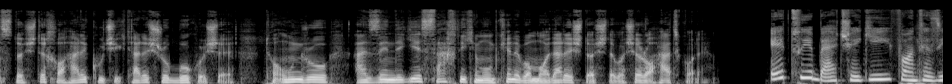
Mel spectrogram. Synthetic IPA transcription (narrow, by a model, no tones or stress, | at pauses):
sd̪ɒːʃt̪e̞xɒːɦæɾekʰuːt͡ʃʰicʰt̪ʰæɾe̞ʃrobo̞kʰo̞̰ʃe̞̰t̪ʰɒ̰ːʔuːnroæzːe̞nd̪e̞ɟiːjesæxt̪ʰiːcʰe̞mo̞mcʰe̞ne̞bɒːmɒːd̪æɾe̞ʃd̪ɒ̰ːʃt̪e̞bɒːʃe̞ɾɒːɦæt̪ʰkʰo̞̰nḛ | ʔet̪ʰːuːje̞bæt͡ʃʰːe̞ɟiːfɒnt̪ʰezi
